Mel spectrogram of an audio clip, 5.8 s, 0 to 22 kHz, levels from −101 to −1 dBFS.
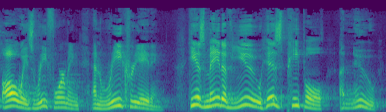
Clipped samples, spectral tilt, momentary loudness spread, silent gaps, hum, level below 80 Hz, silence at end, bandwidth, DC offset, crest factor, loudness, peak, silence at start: under 0.1%; -4.5 dB/octave; 11 LU; none; none; -66 dBFS; 0.15 s; 16 kHz; under 0.1%; 18 dB; -20 LUFS; -2 dBFS; 0 s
